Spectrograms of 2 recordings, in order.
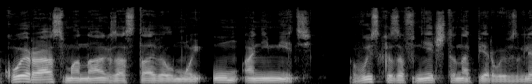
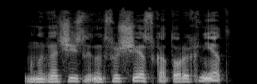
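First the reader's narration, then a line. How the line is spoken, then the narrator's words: Weak voice. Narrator (Russian): Слабым голосом осведомился я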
